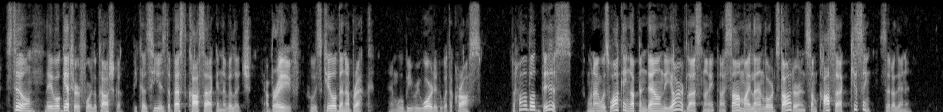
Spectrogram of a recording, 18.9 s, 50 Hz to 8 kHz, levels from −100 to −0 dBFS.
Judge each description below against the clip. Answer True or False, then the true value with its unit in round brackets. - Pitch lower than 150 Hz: True (140 Hz)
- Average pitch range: False (6.2 semitones)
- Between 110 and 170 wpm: False (180 wpm)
